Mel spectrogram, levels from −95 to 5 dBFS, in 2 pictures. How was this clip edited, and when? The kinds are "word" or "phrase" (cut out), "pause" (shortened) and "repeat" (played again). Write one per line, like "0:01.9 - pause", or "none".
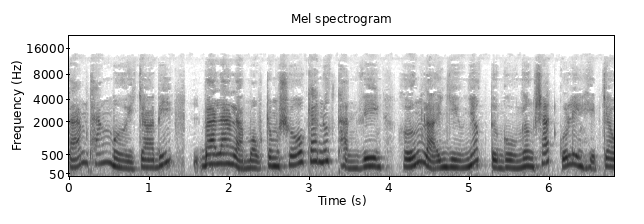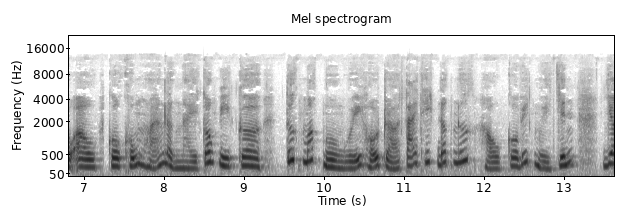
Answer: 0:07.2 - pause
